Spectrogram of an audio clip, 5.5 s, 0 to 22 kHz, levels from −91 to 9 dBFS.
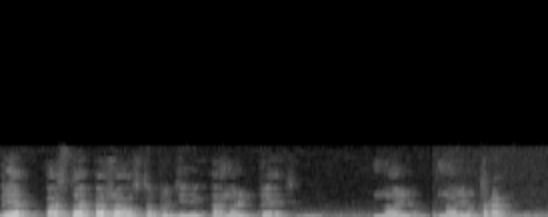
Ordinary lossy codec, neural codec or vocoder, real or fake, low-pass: MP3, 48 kbps; none; real; 7.2 kHz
